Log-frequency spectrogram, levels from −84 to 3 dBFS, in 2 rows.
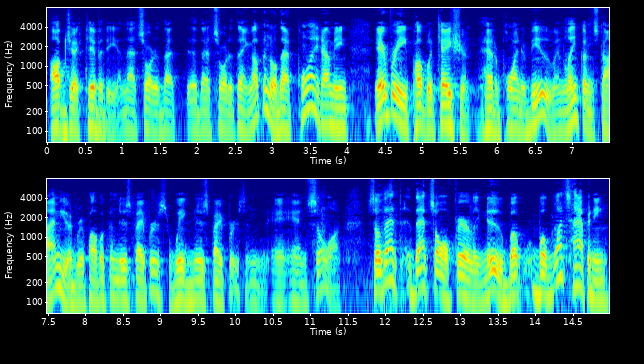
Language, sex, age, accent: English, male, 60-79, American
